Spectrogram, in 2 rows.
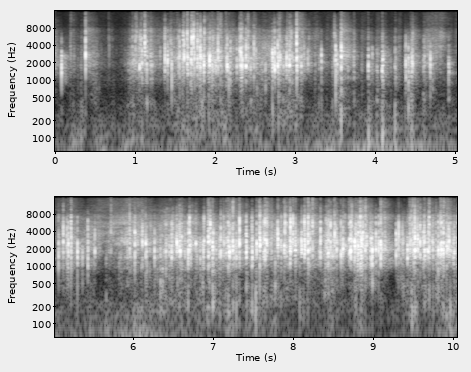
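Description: A sealed, full, flexible glossy plastic film package of sandwich cookies, about 20 cm long, is held and squeezed in black nitrile-gloved hands. It produces dense, bright crinkling and crackling that runs continuously for ten seconds, with sharp, quickly fading snaps and little low end. The crinkling grows slightly louder and busier in the second half.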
